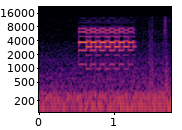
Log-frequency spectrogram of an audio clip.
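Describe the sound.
A telephone rings once with an incoming call, a single bright, warbling electronic ring lasting just under a second over a low, steady background hum, with no voices.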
